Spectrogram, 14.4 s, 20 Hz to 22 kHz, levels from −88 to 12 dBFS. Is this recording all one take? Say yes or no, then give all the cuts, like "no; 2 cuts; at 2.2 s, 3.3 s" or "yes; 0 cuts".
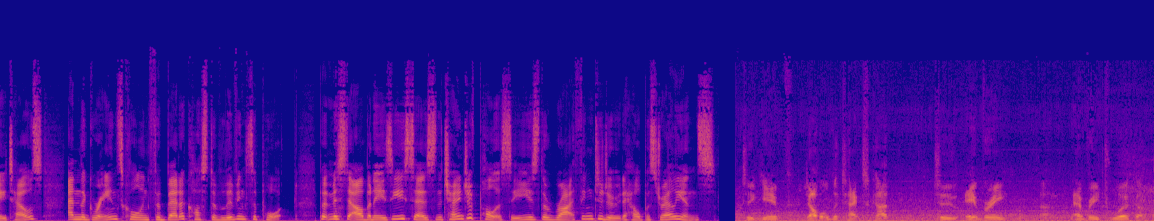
yes; 0 cuts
